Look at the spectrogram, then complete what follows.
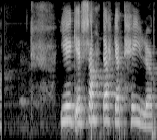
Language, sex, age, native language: Icelandic, female, 10, Icelandic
